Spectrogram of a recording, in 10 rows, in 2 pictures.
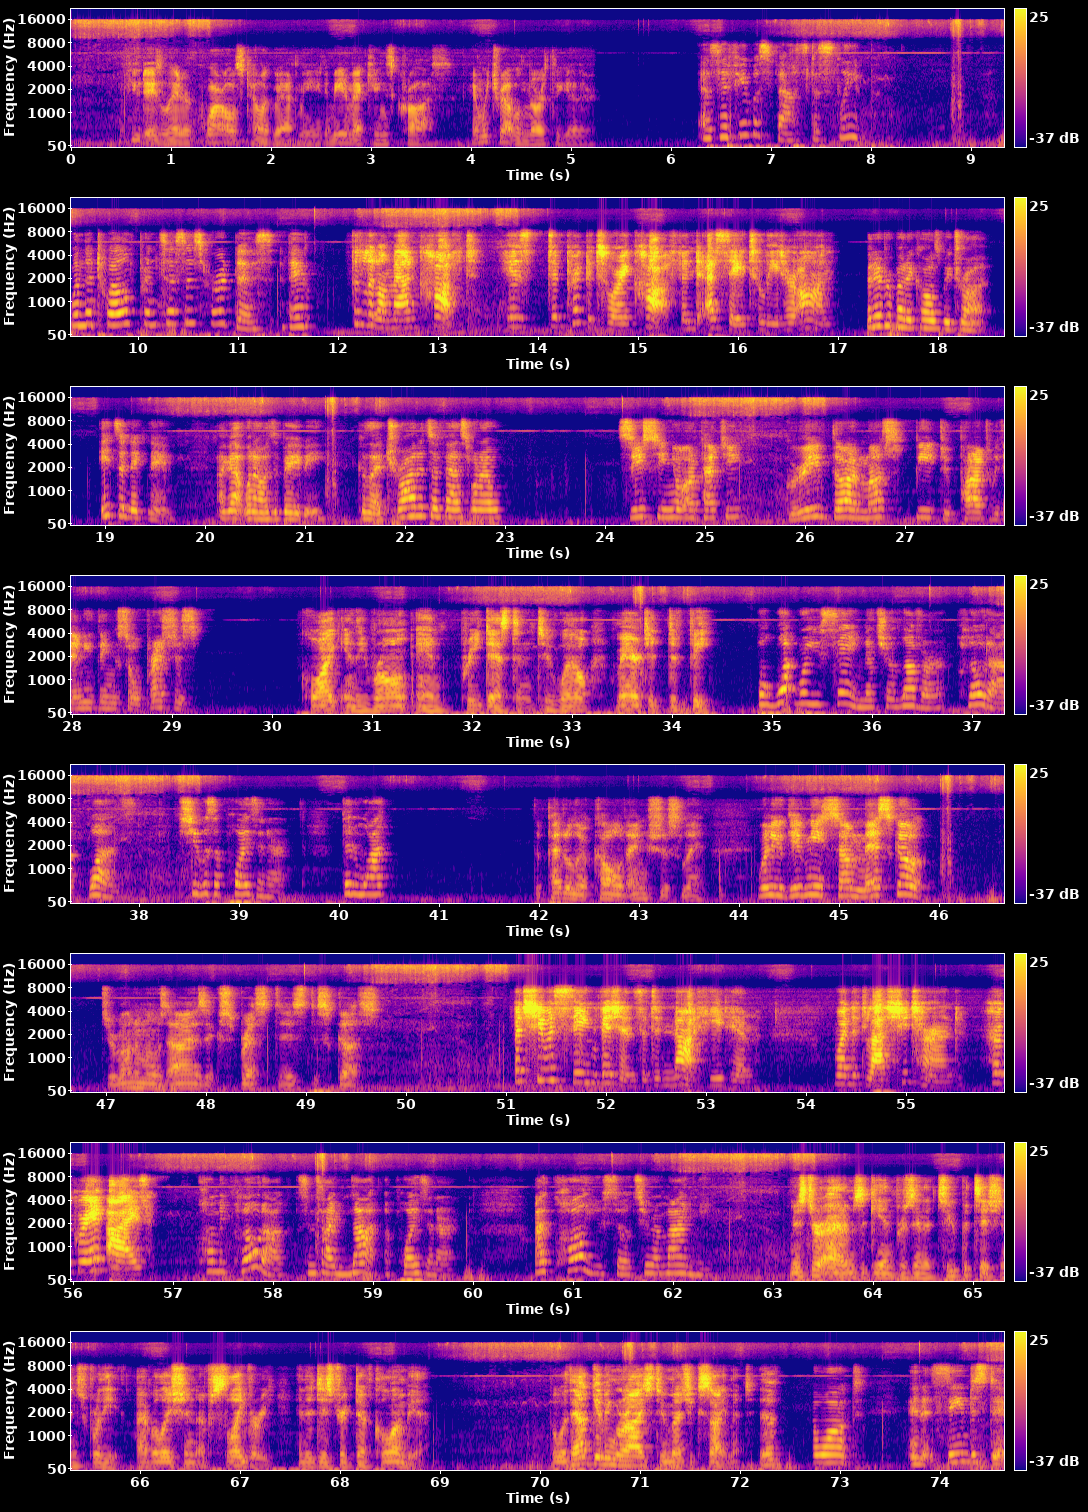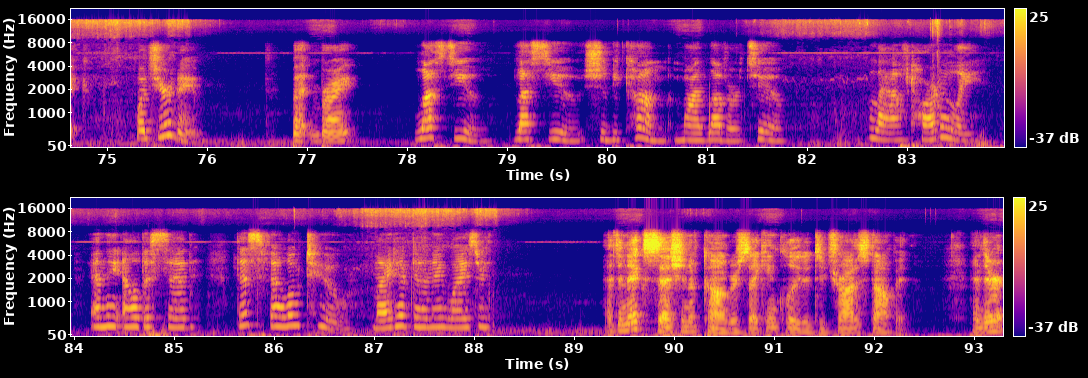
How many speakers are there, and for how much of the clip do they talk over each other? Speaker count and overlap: seven, no overlap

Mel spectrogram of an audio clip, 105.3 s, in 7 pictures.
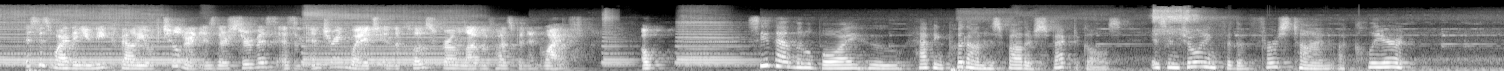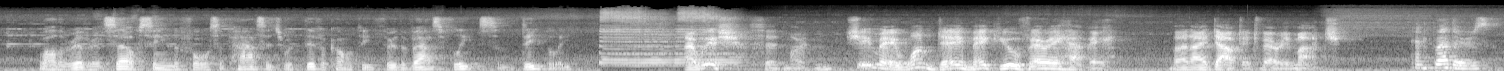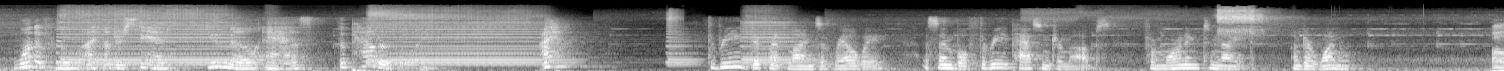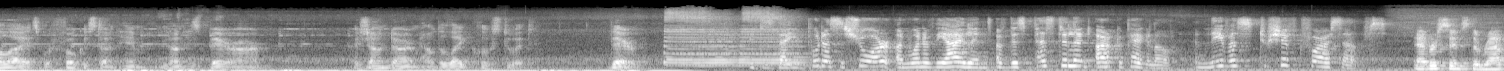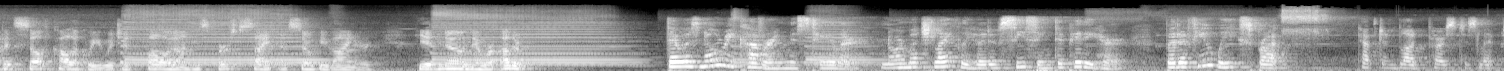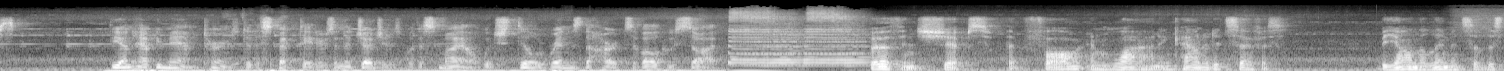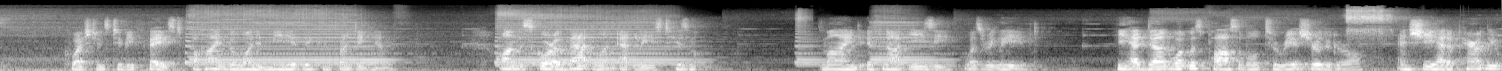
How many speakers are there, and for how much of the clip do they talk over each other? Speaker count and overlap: ten, no overlap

